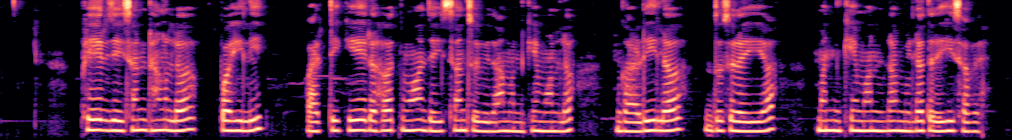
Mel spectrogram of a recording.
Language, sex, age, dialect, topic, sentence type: Chhattisgarhi, female, 31-35, Eastern, banking, statement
